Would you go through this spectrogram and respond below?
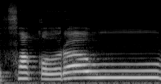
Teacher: قاف کے اوپر کلکلا کریں گے, یعنی آواز کو ہلا کر پڑھیں گے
